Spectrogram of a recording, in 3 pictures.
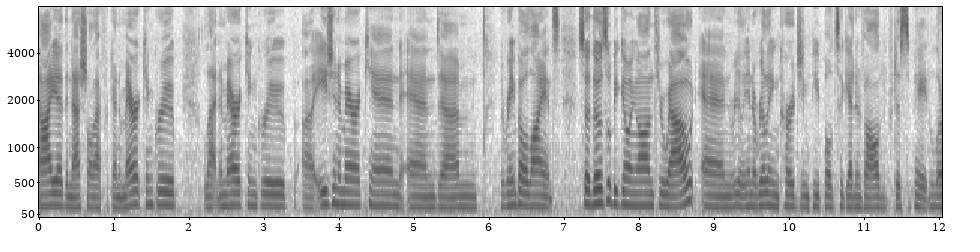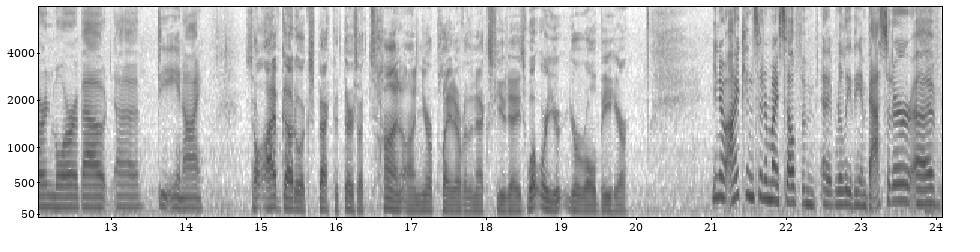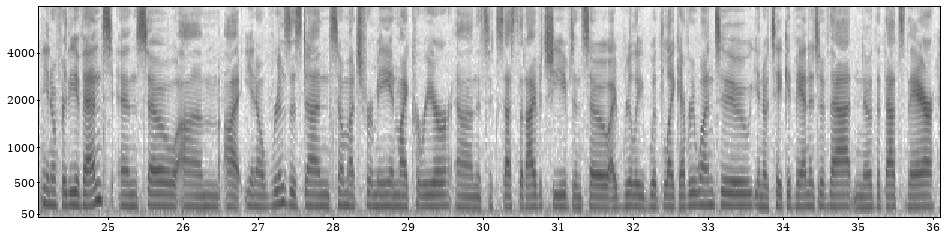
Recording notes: This year's event, held in Atlanta, should draw 9,000 participants. Spoke with AM Best TV at RIMS' annual Riskworld conference, held in Atlanta.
